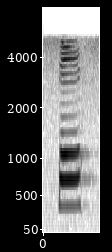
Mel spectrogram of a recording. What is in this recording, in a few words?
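"bok1", Cantonese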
